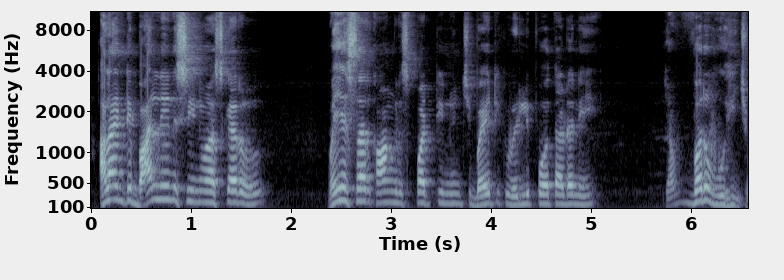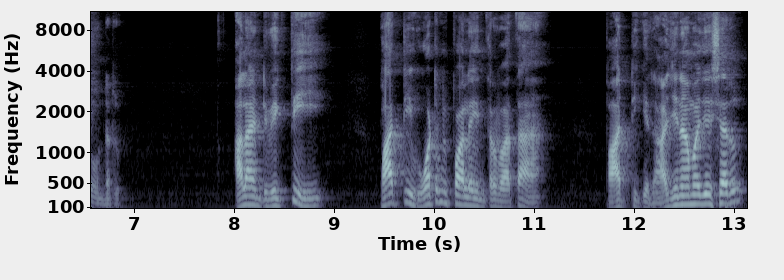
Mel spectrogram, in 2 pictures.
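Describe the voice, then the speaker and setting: A man delivers political commentary. His pitch swings widely from phrase to phrase. He lays out each point deliberately and poses rhetorical questions to those watching. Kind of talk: unhurried political commentary addressed to viewers.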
